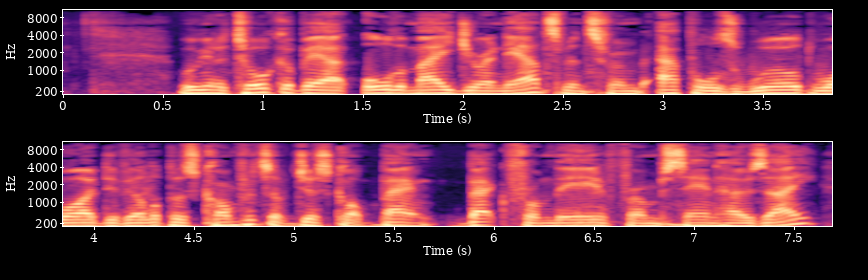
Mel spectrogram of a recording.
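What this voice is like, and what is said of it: Croaky, hoarse voice. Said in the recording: “I must apologise for my voice. I've had a touch of laryngitis. I am getting over it. I've had a bit of a throat condition ... this croaky voice”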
